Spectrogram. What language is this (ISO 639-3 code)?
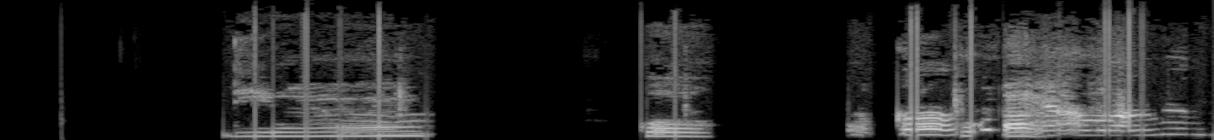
mua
